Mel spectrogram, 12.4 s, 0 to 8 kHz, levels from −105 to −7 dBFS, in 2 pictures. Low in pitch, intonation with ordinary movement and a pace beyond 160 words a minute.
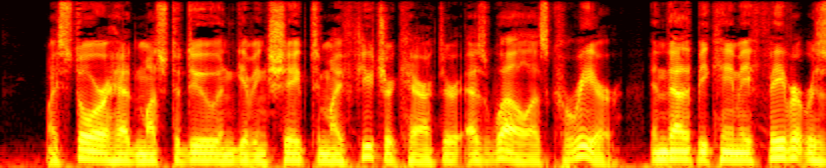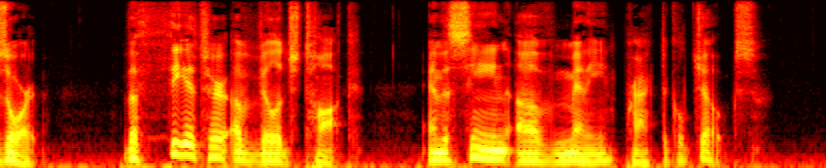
Yes: very low, 90 Hz; average, 4.0 semitones; average, 175 wpm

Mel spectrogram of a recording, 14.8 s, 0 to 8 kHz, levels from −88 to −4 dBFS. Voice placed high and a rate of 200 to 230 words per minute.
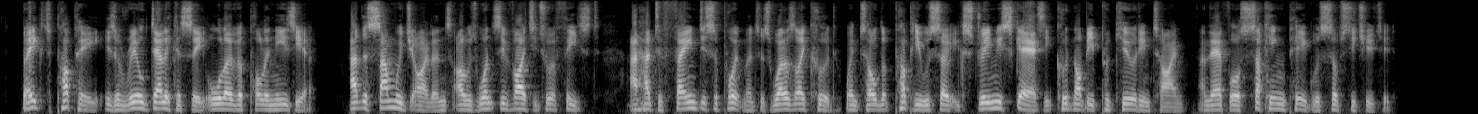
No: low, 130 Hz; fast, 205 wpm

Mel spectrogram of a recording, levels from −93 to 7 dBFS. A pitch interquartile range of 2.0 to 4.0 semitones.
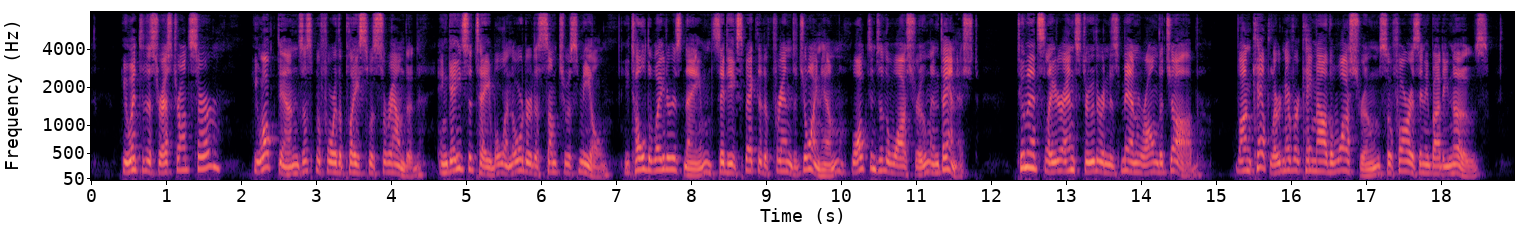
No: average, 4.5 semitones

